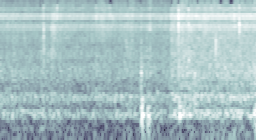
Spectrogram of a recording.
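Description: Honey bees buzz around an open hive during spring beekeeping work, a faint, steady low drone with a few brief louder passes close by.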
